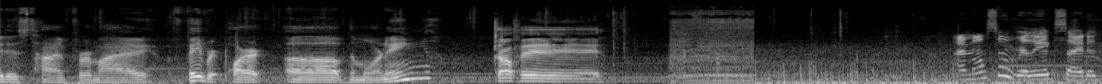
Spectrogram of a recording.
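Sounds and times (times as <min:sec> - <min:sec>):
burst of noise with hum: 0:06.7 - 0:08.2.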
